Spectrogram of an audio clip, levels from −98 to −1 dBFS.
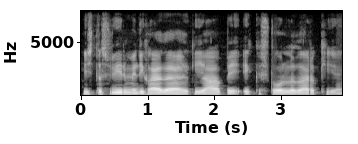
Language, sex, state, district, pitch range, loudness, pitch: Hindi, male, Haryana, Charkhi Dadri, 115-125 Hz, -16 LUFS, 120 Hz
